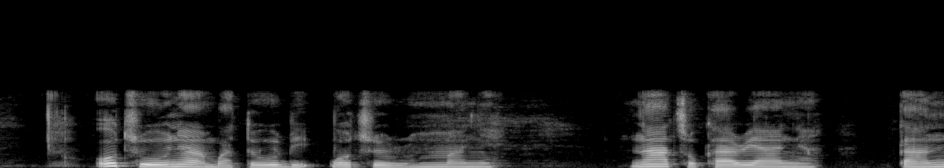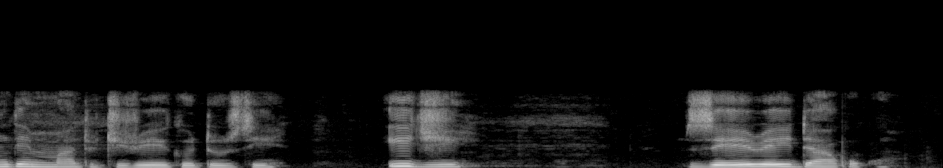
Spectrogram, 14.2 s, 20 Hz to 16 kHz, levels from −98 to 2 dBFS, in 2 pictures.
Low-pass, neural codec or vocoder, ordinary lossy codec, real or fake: 7.2 kHz; none; none; real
